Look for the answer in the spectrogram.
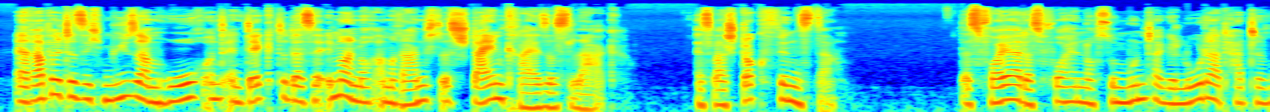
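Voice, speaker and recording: A woman with a lowish voice reading a fantasy tale in a calm, even way. The sound is dry and close, with no room echo. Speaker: audiobook narrator. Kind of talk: scripted storybook narration.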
